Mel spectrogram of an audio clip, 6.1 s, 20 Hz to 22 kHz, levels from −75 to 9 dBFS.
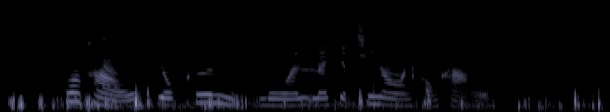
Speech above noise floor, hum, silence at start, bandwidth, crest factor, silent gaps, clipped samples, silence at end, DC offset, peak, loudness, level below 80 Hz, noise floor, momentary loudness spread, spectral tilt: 19 dB; none; 0.1 s; 10 kHz; 28 dB; none; under 0.1%; 0.1 s; under 0.1%; -18 dBFS; -46 LUFS; -88 dBFS; -65 dBFS; 18 LU; -6.5 dB/octave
